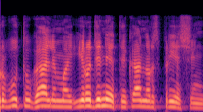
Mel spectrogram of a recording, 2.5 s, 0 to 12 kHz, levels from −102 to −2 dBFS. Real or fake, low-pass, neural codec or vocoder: real; 7.2 kHz; none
